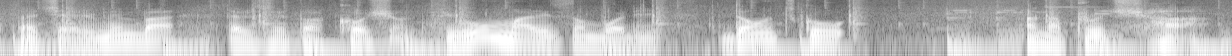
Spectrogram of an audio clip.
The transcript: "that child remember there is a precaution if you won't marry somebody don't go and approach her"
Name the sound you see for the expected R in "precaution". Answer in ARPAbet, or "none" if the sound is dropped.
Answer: none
